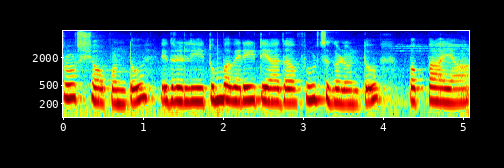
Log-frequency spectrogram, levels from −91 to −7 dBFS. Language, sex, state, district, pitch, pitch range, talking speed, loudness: Kannada, female, Karnataka, Dakshina Kannada, 225 Hz, 215-240 Hz, 140 wpm, -14 LUFS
